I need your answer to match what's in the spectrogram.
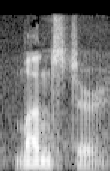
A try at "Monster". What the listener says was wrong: saying that word wrong. You're saying it like the Munsters, the 50s show.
